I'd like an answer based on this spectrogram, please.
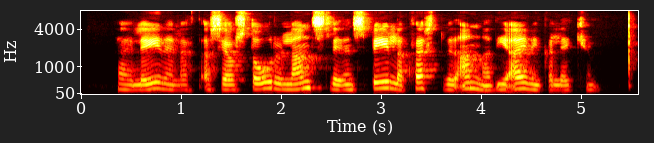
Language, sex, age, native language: Icelandic, female, 50-59, Icelandic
